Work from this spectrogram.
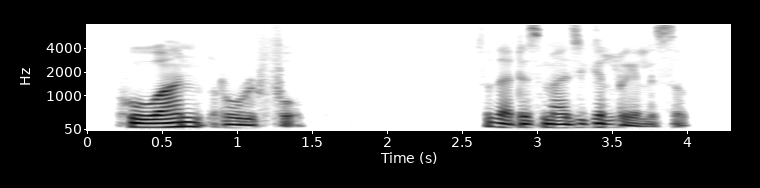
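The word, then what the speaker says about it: Juan Rulfo: employ this method are gabriel garcia marquis borghus juan rule 4 and others see the pronunciation it's won rule 4 so that is magical realism magical realism is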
